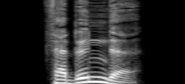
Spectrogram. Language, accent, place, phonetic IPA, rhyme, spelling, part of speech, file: German, Germany, Berlin, [fɛɐ̯ˈbʏndə], -ʏndə, Verbünde, noun, De-Verbünde.ogg
- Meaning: nominative/accusative/genitive plural of Verbund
